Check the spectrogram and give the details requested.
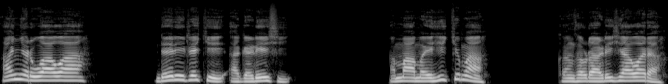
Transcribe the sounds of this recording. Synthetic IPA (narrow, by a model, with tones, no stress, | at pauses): ha˦ɲjɐ˨rwaː˦waː˦ | dɐ˦ɾeː˦tɐ˦kʲeː˨ʔa˨ɡɐ˨ɽeː˦ʃi˨ʔ | ʔa˨mːaː˦ma˨jɦɪ˦kʲɪ˦maː˨ | kɐ˨ns̬ɐ˨wɽaː˨ɽeː˦ʃ̬aː˦wɐ˦ɾaː˨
